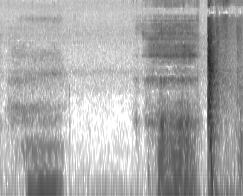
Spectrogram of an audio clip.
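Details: Loud snoring from a giant Mastiff dog asleep in a small room: two deep, rumbling snores with a quiet pause between.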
